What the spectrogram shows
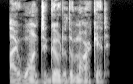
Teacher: in the sentence, I want to go to the market, the stress naturally falls on want and market.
